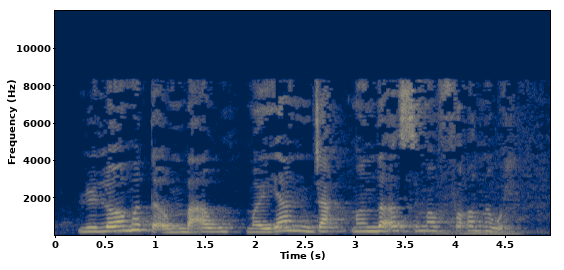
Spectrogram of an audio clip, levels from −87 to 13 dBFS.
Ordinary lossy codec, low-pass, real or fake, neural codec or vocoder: MP3, 32 kbps; 9.9 kHz; fake; vocoder, 22.05 kHz, 80 mel bands, Vocos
